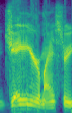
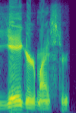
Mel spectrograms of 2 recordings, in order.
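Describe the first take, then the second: First: It begins with an English J sound. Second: It begins with a Y sound. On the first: The speaker calls it wrong. "You don't say Jägermeister" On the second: The speaker calls it right. "you say Jägermeister"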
